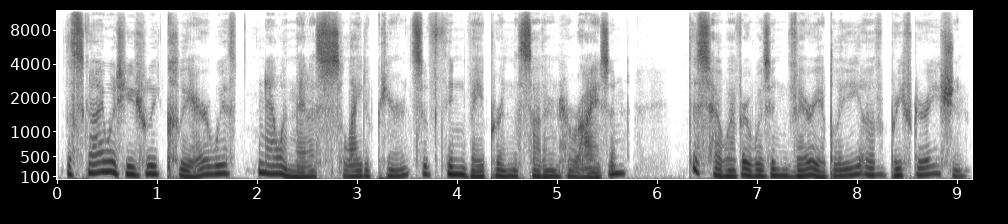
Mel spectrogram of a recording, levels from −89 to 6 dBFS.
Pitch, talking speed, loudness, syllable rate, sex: 125 Hz, 165 wpm, -17 LUFS, 5.0 syllables/s, male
